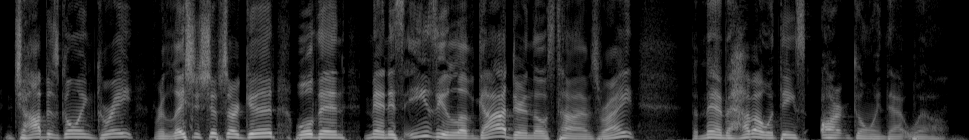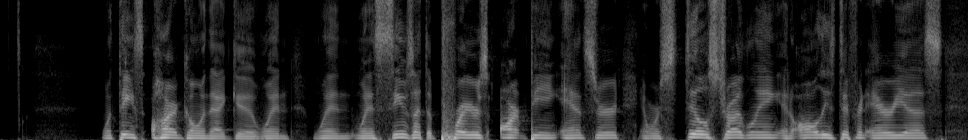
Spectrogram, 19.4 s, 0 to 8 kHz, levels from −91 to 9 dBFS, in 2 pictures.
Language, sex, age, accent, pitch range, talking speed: English, male, 20-39, American, 130-165 Hz, 175 wpm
